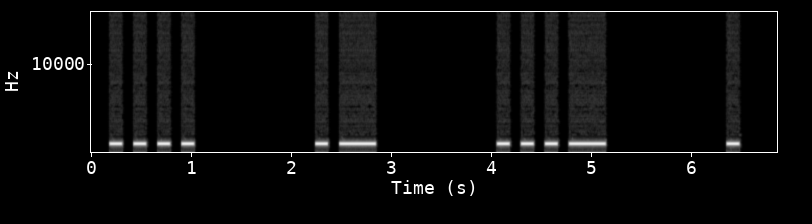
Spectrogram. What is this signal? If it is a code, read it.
Morse code, heard as a keyed tone, about 10 wpm, spaced as for 5 wpm, 1000 Hz. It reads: HAVE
